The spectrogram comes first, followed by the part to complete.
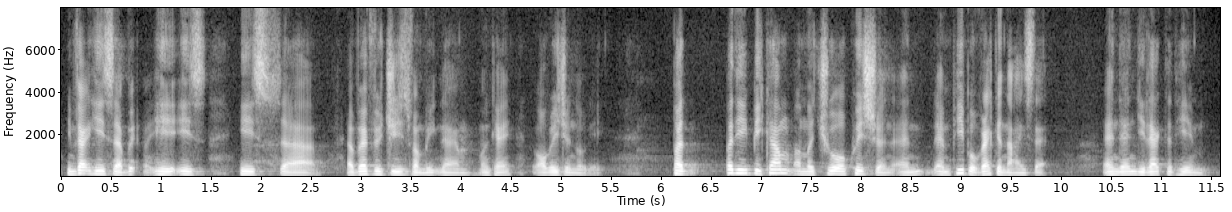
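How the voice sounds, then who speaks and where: Preaching to his congregation in English, which is not his first language, a man stumbles through restarts and fillers and frequently tags "okay?" onto the end of a point. His pitch is ordinary for a man, his intonation lively, and his tone a little mellow.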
